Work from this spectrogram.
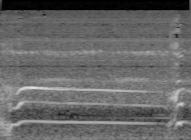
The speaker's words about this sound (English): In triumph, Mr. Honeycutt unleashed an enthusiastic howl.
